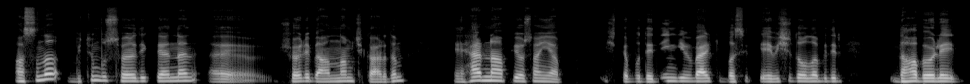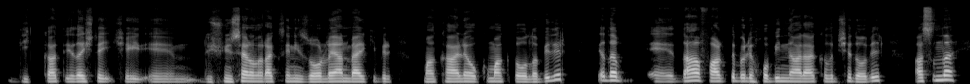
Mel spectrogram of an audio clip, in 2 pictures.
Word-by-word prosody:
Aslında 190 - +1
bütün 135 +9 -5
bu 180 - -2
söylediklerinden, 155 +1 0
ııı, 115 - -5 0.2
şöyle 145 +3 -1
bir - - +2
anlam 140 +4 -1
çıkardım. 145 +4 -3 0.5
Eee, 130 - -8
her 180 +6 +4
ne 180 - +5
yapıyorsan 155 -4 +1
yap, 130 -5 -3 0.4
işte, 135 0 -9
bu 140 -1 -8
dediğin 155 +4 -2
gibi, 150 -1 -3
belki 145 -2 +3
basit 130 -1 -5
bir - - -3
ev 135 - 0
işi 135 +3 -7
de 150 - +1
olabilir, 145 0 -1 0.5
daha 145 +2 +2
böyle, 145 -1 +4 0.3
dikkat 135 +3 -2
ya 135 - -2
da 140 - +6
işte 135 0 -2
şey, 130 -1 -4
emm, 125 +8 -8
düşünsel 130 +5 +1
olarak 140 -1 +2
seni 140 -2 -2
zorlayan 135 +2 +3
belki 135 0 +2
bir 135 -3 -5 0.3
makale 135 +1 +2
okumak 140 +1 0
da - - +2
olabilir 130 - +1 0.3
ya 190 - -1
da, 190 -2 +6 0.3
eee, 135 0 -6
daha 175 +3 +7
farklı 150 -2 +2
böyle 150 -1 +1
hobinle 145 +1 0
alakalı 140 0 +2
bir - - -18
şey 155 - -4
de - - +3
olabilir. 165 +9 +1 0.3
Aslında 195 +7 +3
140 Hz, 175 wpm, -22 LUFS, 135-155 Hz, 0.5 s, daha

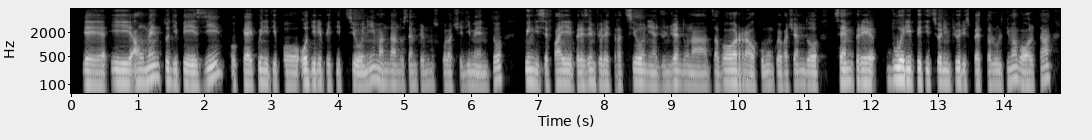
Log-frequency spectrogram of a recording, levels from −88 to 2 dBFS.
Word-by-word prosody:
ehm, 105 -2 +1
i 115 -1 +4
aumento 125 +4 +2
di 115 -1 -2
pesi, 115 - +2
okay, 105 0 -1
quindi 115 -1 0
tipo 105 0 -7
o 100 +3 +3
di 115 - -1
ripetizioni 105 +1 -2
mandando 110 -4 -3
sempre 105 0 -9
il 100 - -9
muscolo 105 0 -9
a - - -5
cedimento, 100 +6 -4 0.3
quindi 120 -2 +2
se 105 +1 -5
fai 110 +1 +1
per 105 - -2
esempio 110 +1 -2
le 105 -1 -1
trazioni 105 +1 -1
aggiungendo 100 +3 -3
una 95 -1 -4
zavorra 115 0 +2
o 90 - -3
comunque 100 0 -4
facendo 100 0 -1 0.2
sempre 115 -1 +2
2 135 +2 +8
ripetizioni 120 -1 +2
in 110 - -1
più, 125 +4 +1
rispetto 110 -1 -4
all'ultima 110 +4 -2
volta, 120 +5 0
110 Hz, 155 wpm, -24 LUFS, 100-115 Hz, 0.3 s, 2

